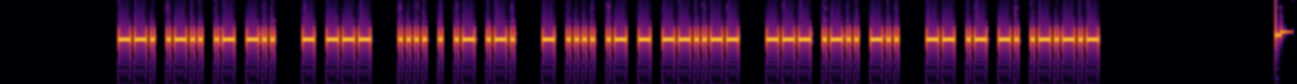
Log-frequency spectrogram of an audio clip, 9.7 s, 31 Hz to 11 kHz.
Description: Morse code, heard as a keyed tone, about 37 wpm, 700 Hz. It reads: GLAD TO HEAR THAT, OLD MAN.
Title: Sentences from Top 800 Words 40wpm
